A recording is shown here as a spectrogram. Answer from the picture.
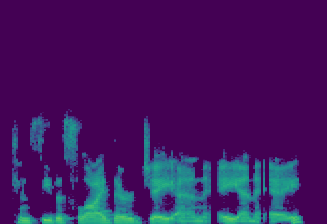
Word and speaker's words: Jnana: see the slide there, Jnana. It's pronounced Gyana, and you will see it sometimes spelled that way, spelled phonetically, Gyan, and that's fine.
